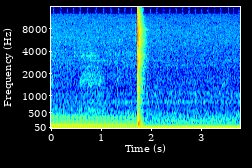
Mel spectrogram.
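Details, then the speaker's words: Aiyima P600 bookshelf speaker playing a bass tone. After switching, the buzzy overtone and front rattle vanish, leaving a pure, deep, louder tone. The rattle is suspected to be an air leak around the woofer phase plug, the same on both woofers, so not a defect. "Yeah, much better."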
